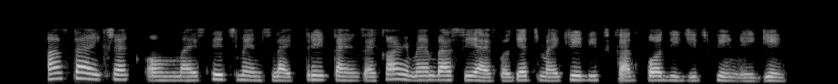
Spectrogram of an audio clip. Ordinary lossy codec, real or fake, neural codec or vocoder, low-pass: none; fake; codec, 16 kHz, 4.8 kbps, FACodec; 5.4 kHz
